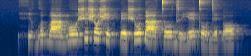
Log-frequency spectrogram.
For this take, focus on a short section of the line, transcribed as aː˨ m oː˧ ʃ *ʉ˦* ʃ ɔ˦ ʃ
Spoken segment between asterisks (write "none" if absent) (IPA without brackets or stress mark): ɨ˦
